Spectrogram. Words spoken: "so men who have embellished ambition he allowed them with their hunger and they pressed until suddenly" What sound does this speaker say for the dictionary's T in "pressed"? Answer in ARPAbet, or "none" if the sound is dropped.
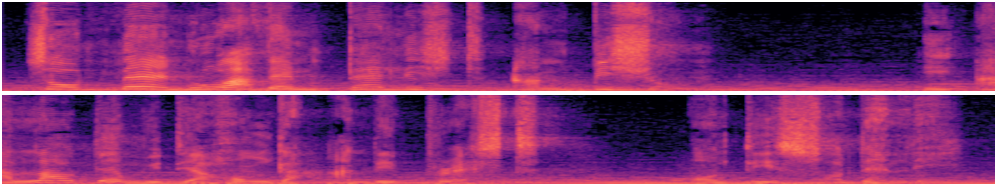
T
